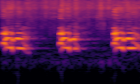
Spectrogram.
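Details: Treeing barks from Fog, a black and tan coonhound on a raccoon released from a cage: three loud doubled chop barks in quick succession, about half a second apart.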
